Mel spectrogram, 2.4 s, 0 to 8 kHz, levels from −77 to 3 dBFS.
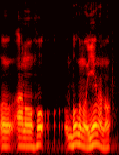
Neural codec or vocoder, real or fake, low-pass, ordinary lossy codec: none; real; none; none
